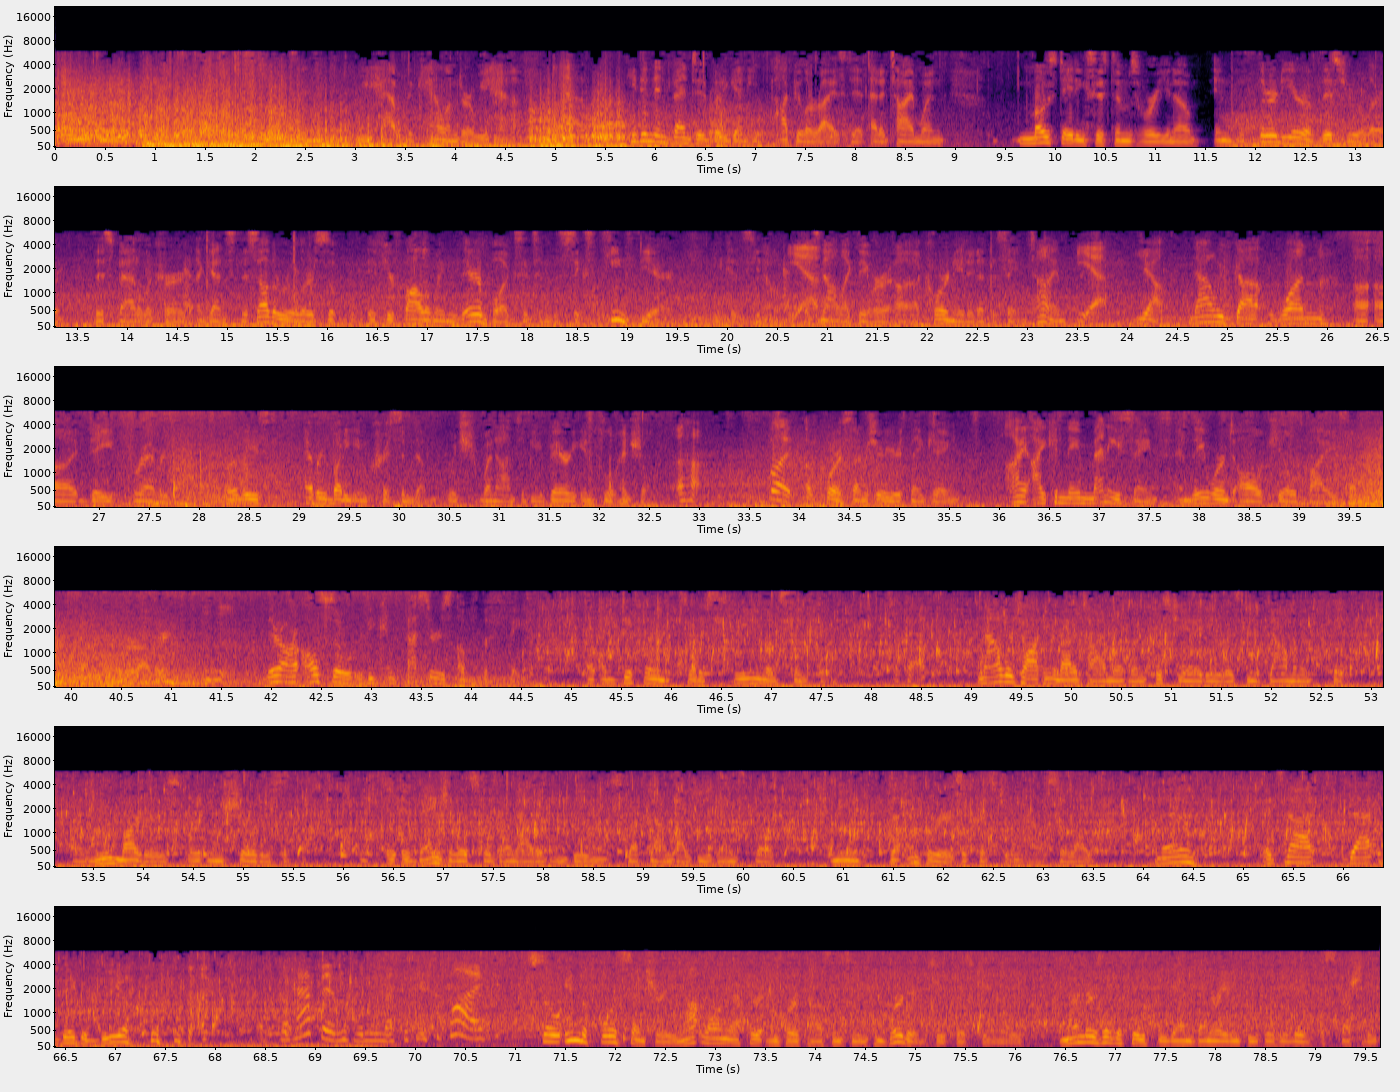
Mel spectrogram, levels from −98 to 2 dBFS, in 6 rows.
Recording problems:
distortion; heavy; 3% of the sound clipped
garbled, watery; slightly; nothing above 5.5 kHz
rain or running water; loud; throughout; as loud as the speech

